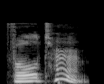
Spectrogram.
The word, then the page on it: full-term: British English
